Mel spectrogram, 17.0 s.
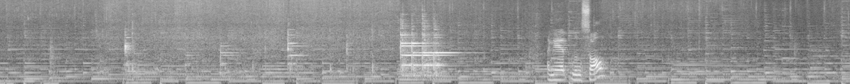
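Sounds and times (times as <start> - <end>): vegetables sizzling in oil: 0.0 - 17.0
wooden spoon knocking on pot: 2.5 - 3.1, 4.4 - 9.4.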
